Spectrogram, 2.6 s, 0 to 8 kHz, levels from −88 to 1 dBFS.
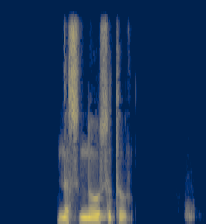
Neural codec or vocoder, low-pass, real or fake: none; 7.2 kHz; real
